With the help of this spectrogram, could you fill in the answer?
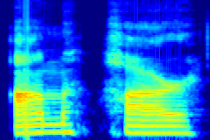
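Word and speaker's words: Amharic: never heard that before Omar is how it's pronounced a m h r i c I believe oh you're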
